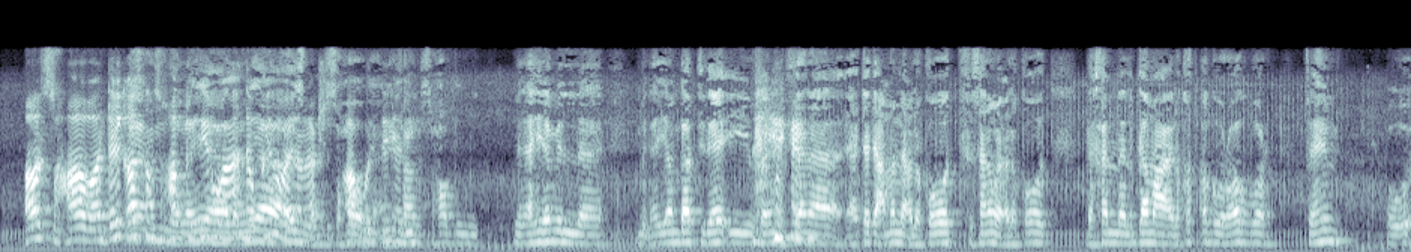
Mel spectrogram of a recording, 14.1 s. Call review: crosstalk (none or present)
present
